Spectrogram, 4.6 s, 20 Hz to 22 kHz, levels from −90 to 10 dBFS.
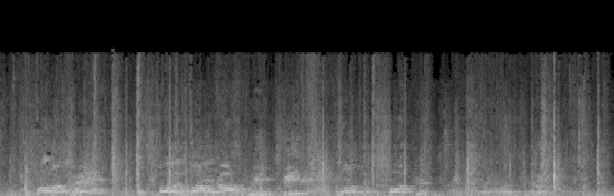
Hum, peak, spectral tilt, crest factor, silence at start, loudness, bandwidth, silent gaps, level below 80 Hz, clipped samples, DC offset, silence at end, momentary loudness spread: none; 0 dBFS; -4 dB/octave; 20 dB; 0 s; -21 LUFS; 16.5 kHz; none; -34 dBFS; under 0.1%; under 0.1%; 0 s; 7 LU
